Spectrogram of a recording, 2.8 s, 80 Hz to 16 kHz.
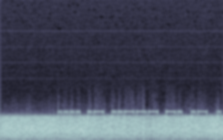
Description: Morse code, heard as a keyed tone, about 32 wpm, 3350 Hz. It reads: HA2NAE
